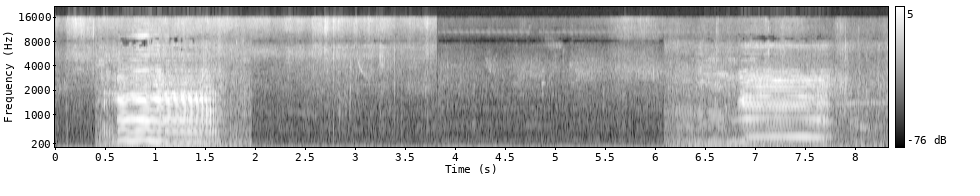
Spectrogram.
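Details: A cow among cows on the street, with a calf drinking milk, gives two long, harmonic moos, the second starting low and rising before it fades.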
